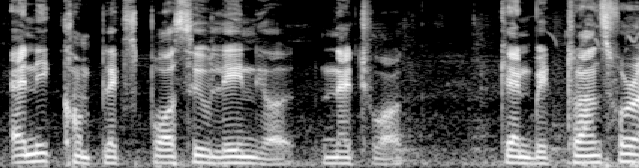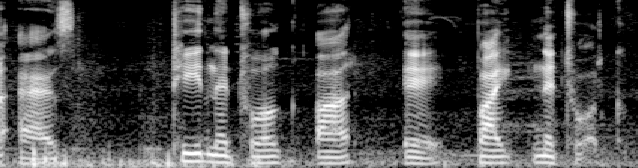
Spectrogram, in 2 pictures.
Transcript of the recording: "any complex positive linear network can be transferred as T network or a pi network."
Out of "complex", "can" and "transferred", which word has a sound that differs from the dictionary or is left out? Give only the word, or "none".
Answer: none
